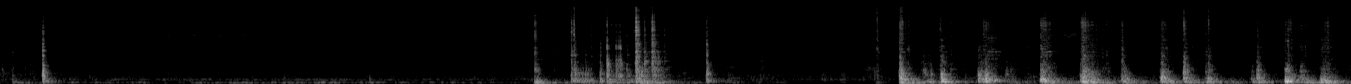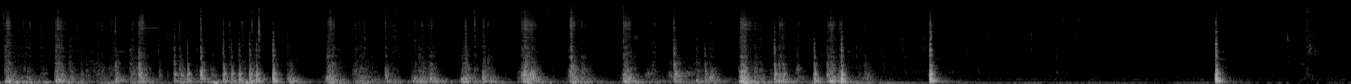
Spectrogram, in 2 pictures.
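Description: Close handling noise in a boat: a dense run of knocks, thumps and rustles lasting about thirteen seconds through the middle, with a shorter burst a few seconds before it, as a freshly caught bream is dealt with and the hook is rebaited.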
